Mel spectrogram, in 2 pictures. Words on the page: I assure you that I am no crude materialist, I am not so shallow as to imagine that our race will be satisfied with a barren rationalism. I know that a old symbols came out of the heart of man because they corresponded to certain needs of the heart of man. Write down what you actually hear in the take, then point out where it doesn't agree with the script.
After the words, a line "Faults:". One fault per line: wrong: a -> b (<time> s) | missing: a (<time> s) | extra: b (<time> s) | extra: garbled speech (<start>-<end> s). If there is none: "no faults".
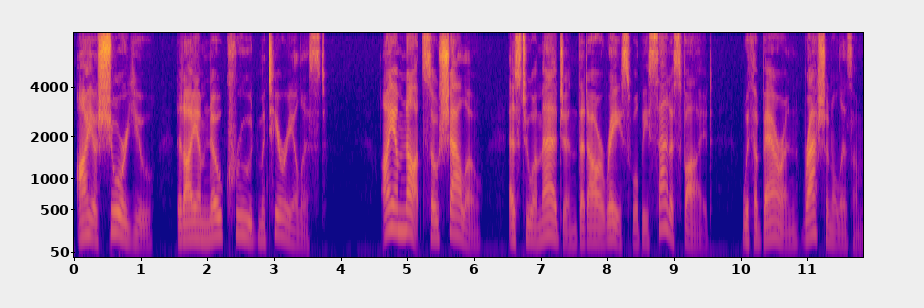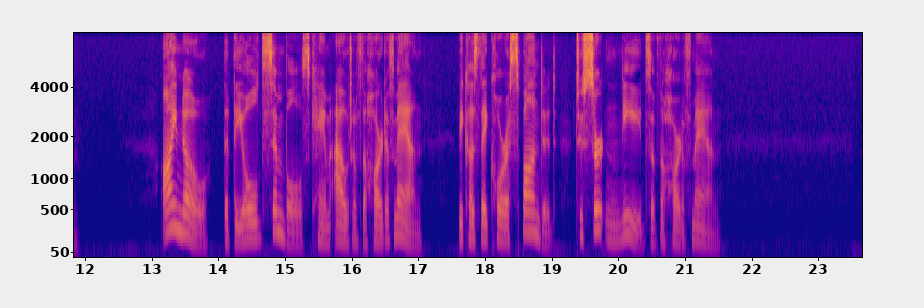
I assure you that I am no crude materialist, I am not so shallow as to imagine that our race will be satisfied with a barren rationalism. I know that the old symbols came out of the heart of man because they corresponded to certain needs of the heart of man.
Faults:
wrong: a -> the (14.2 s)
